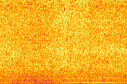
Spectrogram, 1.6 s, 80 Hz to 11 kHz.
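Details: Mitsubishi L300 diesel at factory settings, light throttle: revs up smoothly with an even, rising drone and no knock or miss, only thin dust-like smoke; normal revving.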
